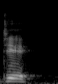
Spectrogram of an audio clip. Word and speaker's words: Deux: Deux. It's French. You just swallow like most of the letters. You just duh.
